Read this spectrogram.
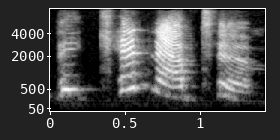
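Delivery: high, loud, drawn-out exclamation; dramatic outcry. Acted. Mock outrage in lively reading.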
